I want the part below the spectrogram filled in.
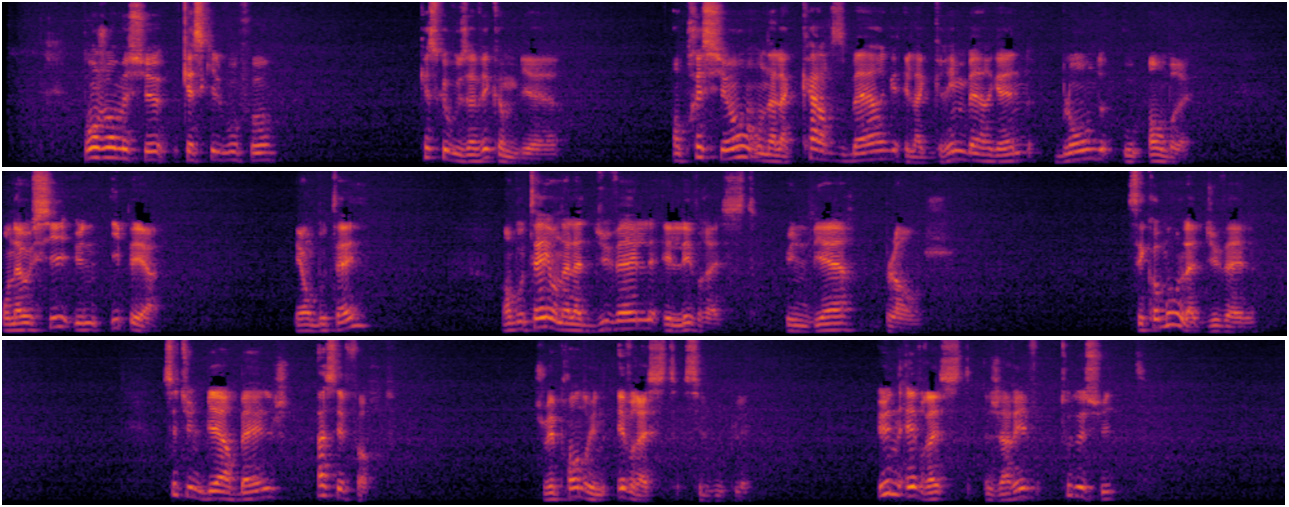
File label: dialogue brasserie, French; terrasse dune brasserie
